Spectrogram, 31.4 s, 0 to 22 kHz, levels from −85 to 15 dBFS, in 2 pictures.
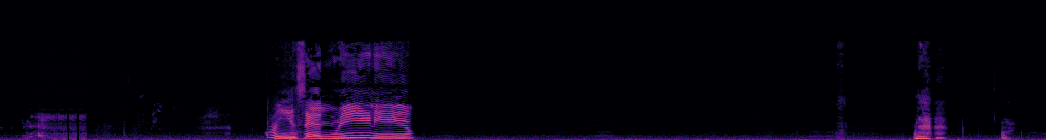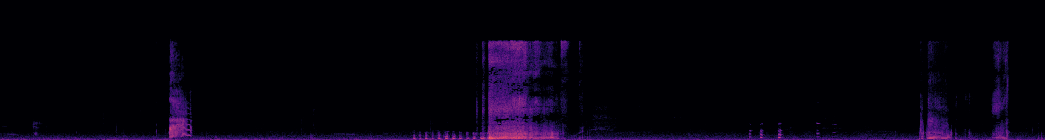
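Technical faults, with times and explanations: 0.87 to 1.29 s, CD stuck on one turn: the same 0.14 s slice of audio plays three times in quick succession, each pass cut off by a brief mute where the laser jumps back a track after hitting damage at that point on the disc. The very short, evenly spaced repeat gives the rapid mechanical stutter of a skipping CD, unlike a vinyl locked groove, whose loop lasts a whole slow revolution, far longer than this.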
